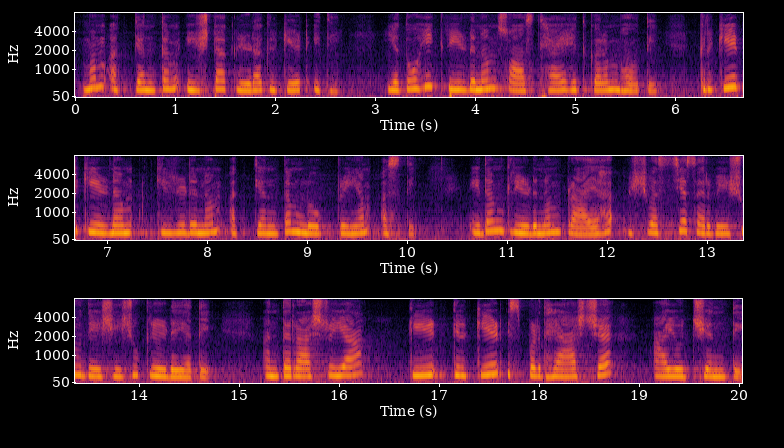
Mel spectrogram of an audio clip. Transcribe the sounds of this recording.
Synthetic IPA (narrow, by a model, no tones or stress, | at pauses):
mɐmɐt̪jɐnt̪ɐmiːʃʈaːkɾiːɽɐkɾikeːʈit̪i | jɐt̪oːɦikɾiːɽɐnɐmswaːst̪ʰjaːjɐɦit̪kɐɾɐmbʱɐʋt̪i | kɾikeːʈ | kɾiːɽɐnɐmɐt̪jɐnt̪ɐmloːk̚pɾijɐmɐst̪i | id̪ɐmkɾiːɽɐnɐmpɾaːjɐɦɐ̆ʋiʃʋɐsjɐsɐɾʋeːʃud̪eːʃeːʃukɾiːɽɐjɐt̪eː | ɐnt̪ɐɾːaːʃʈɾijaː | kɾikeːʈispɾɐd̪ʱɐjaːʃt͡ʃɐ | aːjoːd͡ʒjɐnt̪eː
